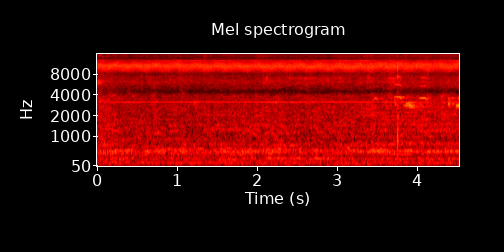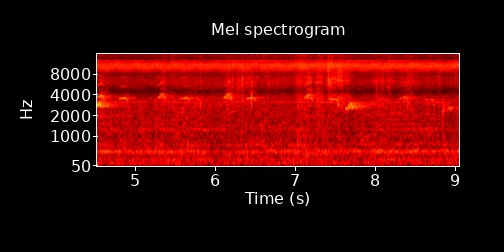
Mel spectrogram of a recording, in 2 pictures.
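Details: Wild Asian honey bees, Apis cerana, entering a three-month-old trap box; a faint steady low hum of many wings runs throughout, with soft scattered clicks and a high electrical whine above.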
